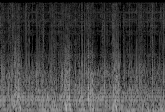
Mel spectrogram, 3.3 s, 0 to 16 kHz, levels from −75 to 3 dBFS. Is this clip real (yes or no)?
no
